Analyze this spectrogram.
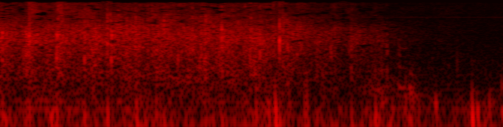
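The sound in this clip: Congregation applause at a morning church service, welcoming two speakers as they come up to share. Clapping stays steady and moderately loud, then thins into a few scattered claps near the end.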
